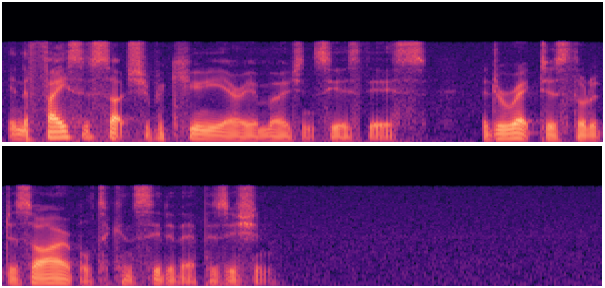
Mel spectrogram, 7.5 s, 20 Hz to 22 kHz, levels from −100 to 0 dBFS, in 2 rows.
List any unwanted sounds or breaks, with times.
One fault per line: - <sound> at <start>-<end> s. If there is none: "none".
none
